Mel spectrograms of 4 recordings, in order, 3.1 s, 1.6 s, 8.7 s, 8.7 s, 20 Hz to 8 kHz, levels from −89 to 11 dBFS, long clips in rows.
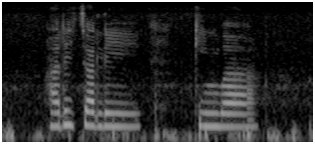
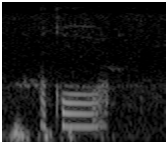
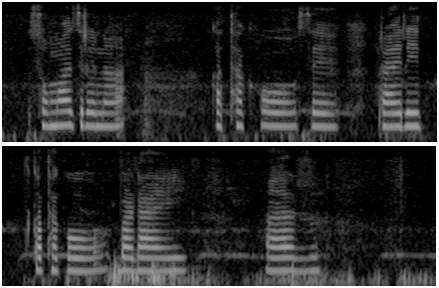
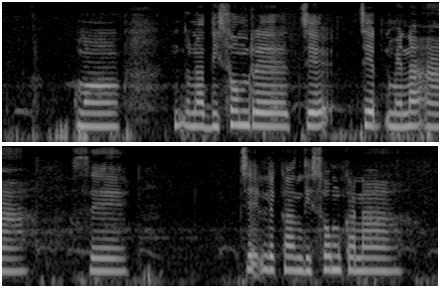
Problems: background sounds at intervals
